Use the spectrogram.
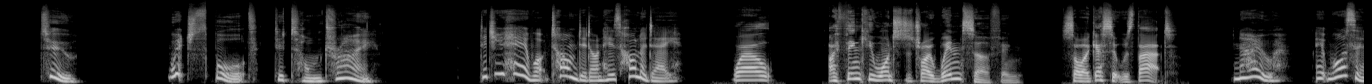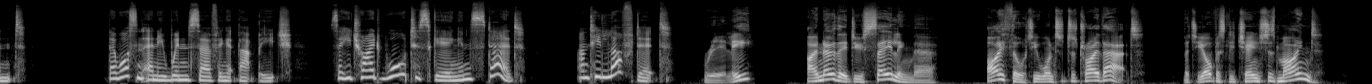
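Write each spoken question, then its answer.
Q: Which sport did Tom try?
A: water skiing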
